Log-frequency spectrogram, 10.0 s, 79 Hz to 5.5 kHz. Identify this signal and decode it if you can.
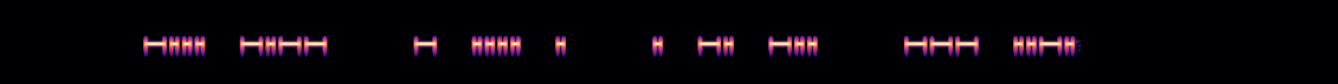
Morse code, heard as a keyed tone, about 25 wpm, spaced as for 18 wpm, 600 Hz. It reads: BY THE END OF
